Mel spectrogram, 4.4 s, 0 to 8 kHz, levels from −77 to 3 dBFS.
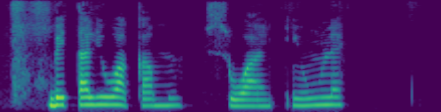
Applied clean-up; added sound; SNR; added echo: none; none; none; none.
